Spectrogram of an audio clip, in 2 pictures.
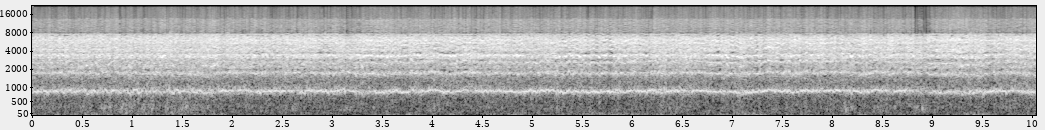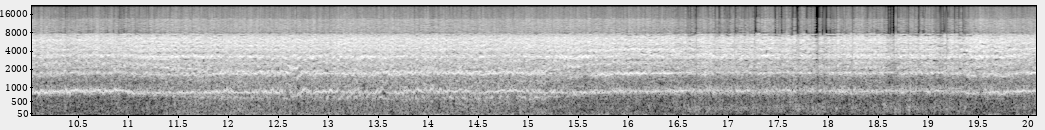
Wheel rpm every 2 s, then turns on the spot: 240, 230, 230, 220, 230, 220, 190, 200, 230, 230.
none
